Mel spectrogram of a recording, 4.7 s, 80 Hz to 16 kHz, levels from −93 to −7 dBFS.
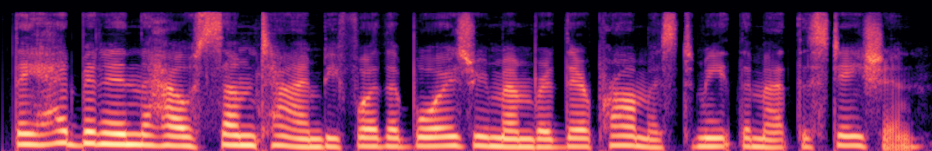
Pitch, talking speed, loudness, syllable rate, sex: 210 Hz, 255 wpm, -17 LUFS, 6.4 syllables/s, female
